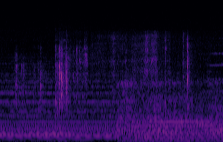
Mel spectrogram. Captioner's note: foghorn Blows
